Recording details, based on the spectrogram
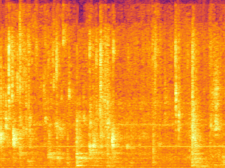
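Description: Water washing through apple cider vinegar pulp, a steady close trickle and splash with a couple of sharper sloshing drips, no voices.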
